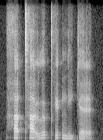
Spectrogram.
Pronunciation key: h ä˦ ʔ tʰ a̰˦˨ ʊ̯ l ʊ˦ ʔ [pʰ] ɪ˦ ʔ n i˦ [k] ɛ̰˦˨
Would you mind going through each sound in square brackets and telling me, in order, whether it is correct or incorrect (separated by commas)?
correct, correct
